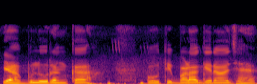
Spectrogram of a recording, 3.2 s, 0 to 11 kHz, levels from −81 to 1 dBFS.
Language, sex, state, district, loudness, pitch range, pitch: Hindi, male, Jharkhand, Deoghar, -19 LUFS, 125-140 Hz, 135 Hz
